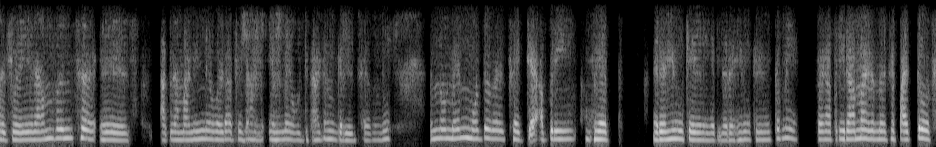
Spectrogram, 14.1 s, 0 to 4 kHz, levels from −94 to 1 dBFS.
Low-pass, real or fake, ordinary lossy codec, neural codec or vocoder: 3.6 kHz; fake; Opus, 16 kbps; codec, 16 kHz, 1.1 kbps, Voila-Tokenizer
